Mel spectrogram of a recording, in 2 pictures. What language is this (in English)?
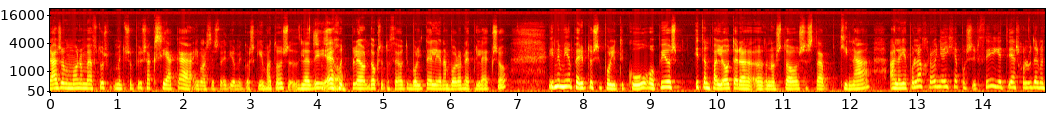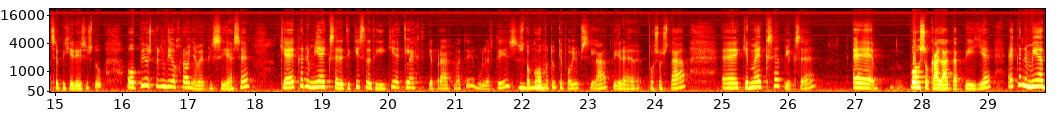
Greek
